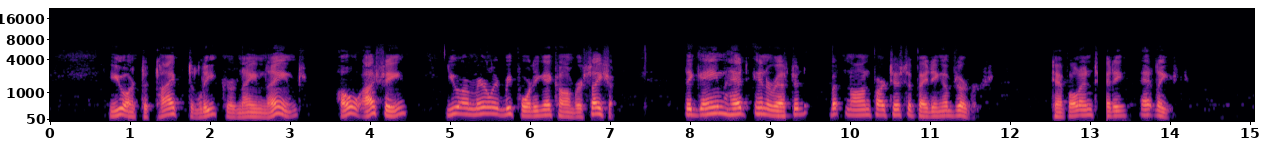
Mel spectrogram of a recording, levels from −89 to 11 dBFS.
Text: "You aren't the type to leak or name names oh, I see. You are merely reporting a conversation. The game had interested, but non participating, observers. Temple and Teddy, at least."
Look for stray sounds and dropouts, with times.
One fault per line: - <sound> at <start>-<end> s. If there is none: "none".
- dropout at 13.1-13.2 s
